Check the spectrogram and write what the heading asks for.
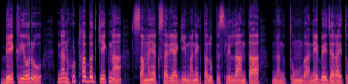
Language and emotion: Kannada, sad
